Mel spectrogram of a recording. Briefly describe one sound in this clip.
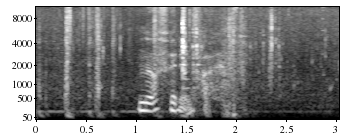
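A young woman speaks briefly and quietly.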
